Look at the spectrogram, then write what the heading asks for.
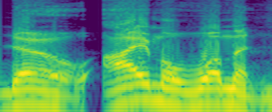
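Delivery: very slow, drawn-out dude voice. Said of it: "a dude's voice going".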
